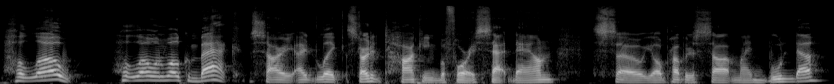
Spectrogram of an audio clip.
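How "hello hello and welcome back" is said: host voice. Pretend. Welcoming back after break, host.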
